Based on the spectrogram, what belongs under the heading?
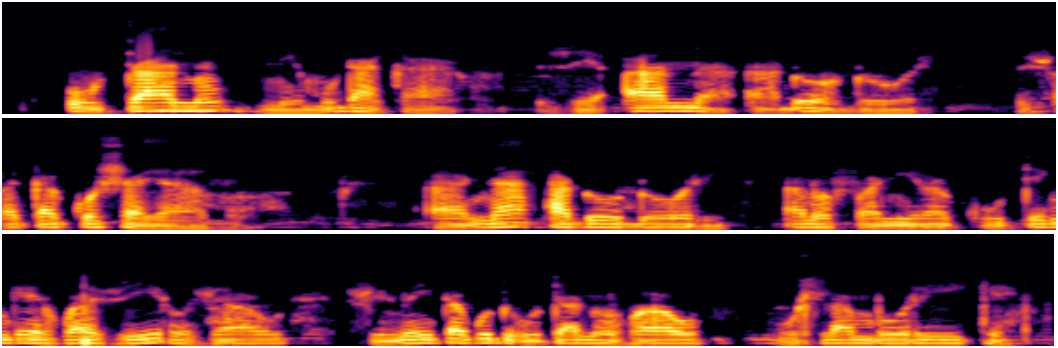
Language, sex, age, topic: Ndau, male, 18-24, health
